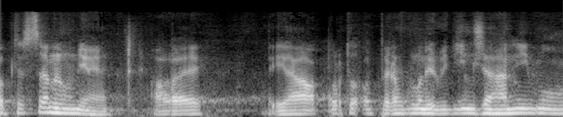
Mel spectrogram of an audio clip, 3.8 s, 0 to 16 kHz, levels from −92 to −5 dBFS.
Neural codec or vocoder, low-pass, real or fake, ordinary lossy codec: codec, 24 kHz, 1.5 kbps, HILCodec; 10.8 kHz; fake; MP3, 64 kbps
